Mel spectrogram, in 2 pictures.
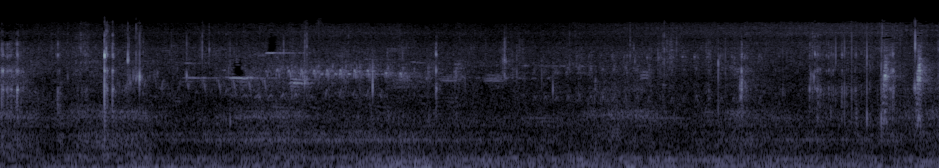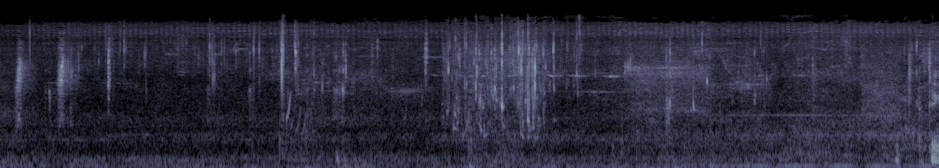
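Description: Quiet handling sounds of fishing tackle: scattered small clicks and rustles as a fish is unhooked and the hook re-baited, over a low steady rumble.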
